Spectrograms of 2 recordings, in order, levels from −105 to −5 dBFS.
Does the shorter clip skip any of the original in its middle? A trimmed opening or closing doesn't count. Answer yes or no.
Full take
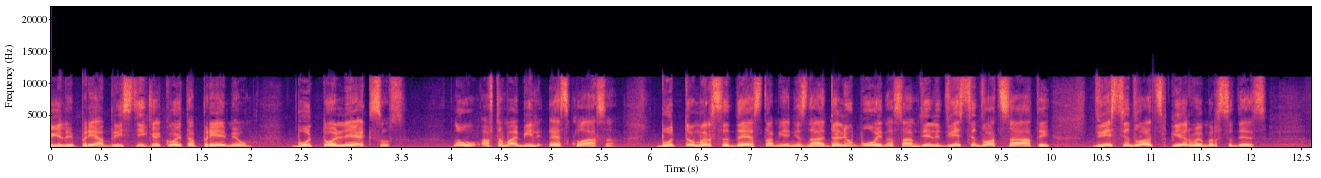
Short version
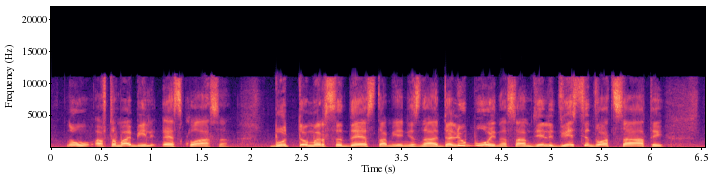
no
